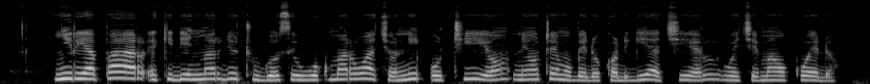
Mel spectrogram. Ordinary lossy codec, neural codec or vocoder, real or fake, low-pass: none; none; real; 19.8 kHz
